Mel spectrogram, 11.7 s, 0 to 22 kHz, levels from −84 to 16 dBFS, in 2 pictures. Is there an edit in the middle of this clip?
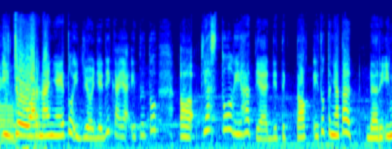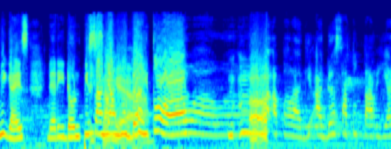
yes; 1 cut; at 9.9 s

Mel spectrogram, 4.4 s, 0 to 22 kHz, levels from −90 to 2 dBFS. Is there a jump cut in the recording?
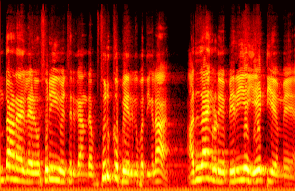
no; 0 cuts

